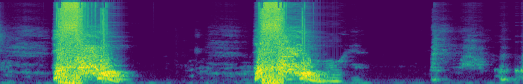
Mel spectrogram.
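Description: Two loud sneezes a couple of seconds apart, close by, followed by faint murmuring.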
